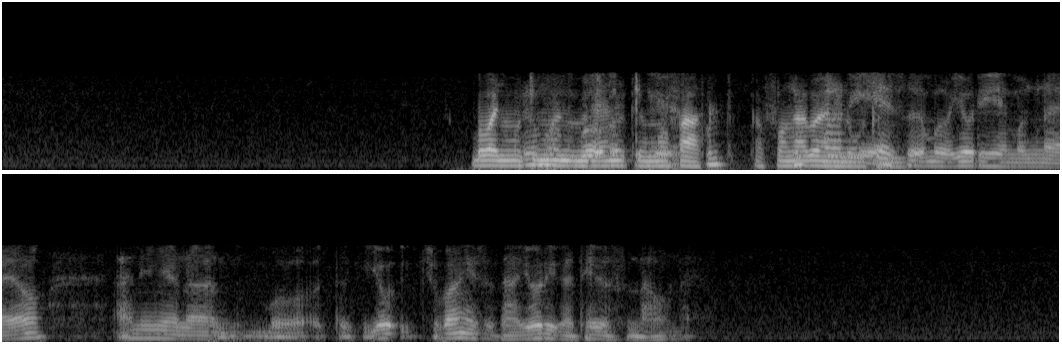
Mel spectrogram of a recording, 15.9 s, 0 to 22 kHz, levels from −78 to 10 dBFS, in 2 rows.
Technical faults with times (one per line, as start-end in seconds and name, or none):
0.00-15.87 GSM full-rate codec
3.02-3.07 lost GSM frames
5.04-5.09 lost GSM frames
9.48-9.53 lost GSM frames
11.22-11.26 lost GSM frames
